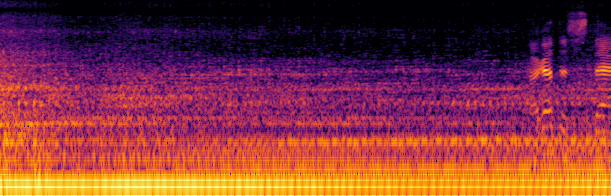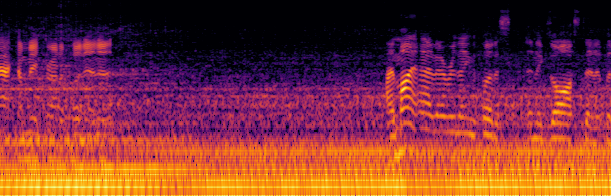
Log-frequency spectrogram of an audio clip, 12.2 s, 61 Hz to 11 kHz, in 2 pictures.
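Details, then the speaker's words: 24-valve Cummins diesel idling on an open downpipe with no exhaust: deep, loud, unmuffled idle with steady rapid chatter; truck also defuels because it thinks boost is too high, exhaust not yet fitted. "and it does like i say have open down pops it sounds like crap but i'm trying to get an exhaust figured out right now"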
